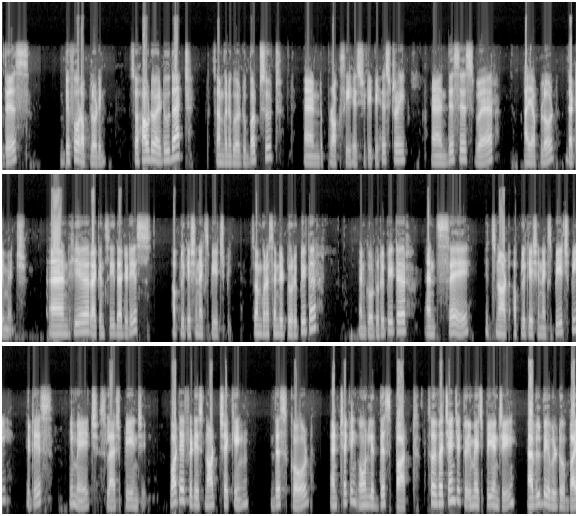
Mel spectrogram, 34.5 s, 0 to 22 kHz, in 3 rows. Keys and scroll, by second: 24.0-25.6 typing.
